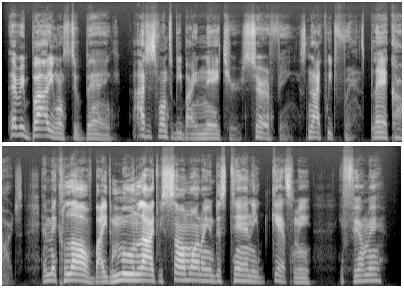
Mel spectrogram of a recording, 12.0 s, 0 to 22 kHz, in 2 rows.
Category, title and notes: Speech > Solo speech
Surfer dude - I just want to be by nature
Subject : Recording my friend going by OMAT in his van, for a Surfer like voice pack. Date YMD : 2025 August 06 Location : At Vue de tout albi in a van, Albi 81000 Tarn Occitanie France. Shure SM57 with a A2WS windshield. Weather : Sunny and hot, a little windy. Processing : Trimmed, some gain adjustment, tried not to mess too much with it recording to recording. Done inn Audacity. Some fade in/out if a one-shot. Notes : Tips : Script : Everybody wants to bank, I just want to be by nature surfin’, snack with friends, play cards, and make love by the moon light with someone I understand and who understands me. You feel me?
2025, 20s, A2WS, Adult, August, Cardioid, Dude, English-language, France, FR-AV2, In-vehicle, Male, mid-20s, Mono, one-shot, oneshot, RAW, sentence, Single-mic-mono, SM57, Surfer, Tascam, VA, Voice-acting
